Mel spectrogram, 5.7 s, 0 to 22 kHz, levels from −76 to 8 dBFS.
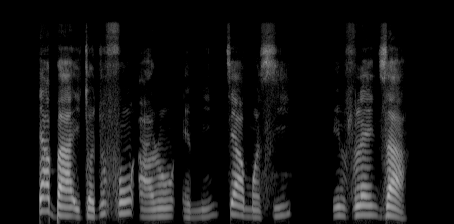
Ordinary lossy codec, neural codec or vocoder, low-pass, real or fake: none; none; 14.4 kHz; real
